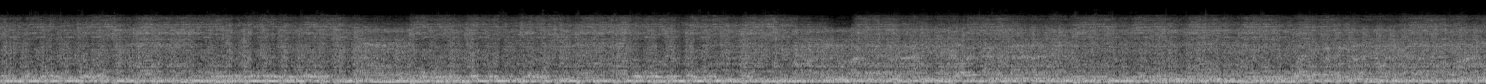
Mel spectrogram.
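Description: A heavy rock band playing live and loud, electric guitar and drum kit going without a break.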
